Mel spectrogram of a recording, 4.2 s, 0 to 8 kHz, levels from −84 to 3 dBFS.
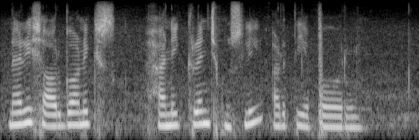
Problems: constant background noise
